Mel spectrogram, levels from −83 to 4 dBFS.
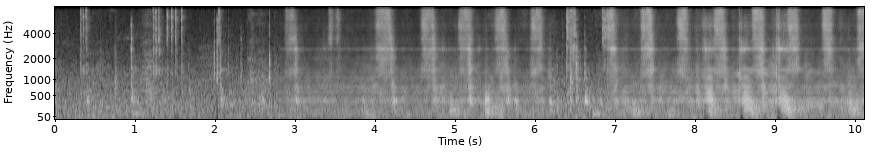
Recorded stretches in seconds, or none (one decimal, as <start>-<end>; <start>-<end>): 0.0-2.8; 6.2-6.9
